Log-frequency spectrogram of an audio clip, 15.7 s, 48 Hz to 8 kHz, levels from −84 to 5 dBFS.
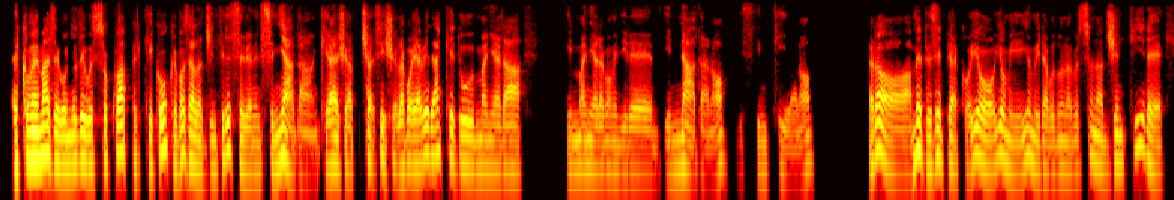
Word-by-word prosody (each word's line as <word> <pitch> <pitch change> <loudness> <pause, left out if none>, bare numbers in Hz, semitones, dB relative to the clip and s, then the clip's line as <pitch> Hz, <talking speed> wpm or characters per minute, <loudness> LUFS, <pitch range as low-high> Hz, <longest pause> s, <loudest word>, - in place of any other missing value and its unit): E 125 - +3
come 140 +2 +7
mai 155 +2 +7
secondo 125 -1 +2
te 135 0 +4
questo 125 +1 0
qua? 165 0 +7
Perché 125 -7 -6
comunque 165 - +4
poi, 155 - +2
sai, 135 -3 +4
la 115 -2 +1
gentilezza 115 - -3
viene 105 0 -3
insegnata 115 0 0
anche, 90 +7 -2
eh, 120 - +4
cioè- - - -3
cioè - - -1
sì, - - -2
ce - - -3
la 115 - +2
puoi 120 0 +2
avere 150 +5 +4
anche 150 -3 -1
tu 120 0 0
in 115 - -5
maniera 110 -1 -2 0.6
in 110 0 -10
maniera, 110 -1 -4
come 105 0 -8
dire, 100 -2 -5
innata, 110 -4 -4
no, 115 +7 -6
istintiva, 105 -2 -14
no; 125 +7 -7 0.7
però 100 -2 +3
a 100 - -3
me 175 - +5
per 120 - -4
esempio, 125 -1 -1
ecco, 105 - -8
io 130 -6 +2
io 155 0 +1
mi 105 -4 -6
io 145 +4 -3
mi 110 -4 -4
reputo 105 0 -6
una 105 -1 -6
persona 115 +4 -6
gentile, 125 - -3
115 Hz, 195 wpm, -21 LUFS, 105-130 Hz, 0.7 s, come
